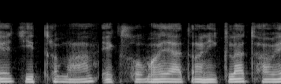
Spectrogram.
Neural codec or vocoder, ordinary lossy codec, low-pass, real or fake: codec, 16 kHz, 4 kbps, X-Codec, HuBERT features, trained on LibriSpeech; none; 7.2 kHz; fake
